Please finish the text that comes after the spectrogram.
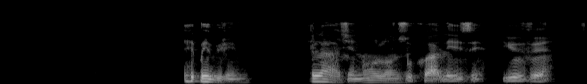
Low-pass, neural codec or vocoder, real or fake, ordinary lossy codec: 7.2 kHz; none; real; none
